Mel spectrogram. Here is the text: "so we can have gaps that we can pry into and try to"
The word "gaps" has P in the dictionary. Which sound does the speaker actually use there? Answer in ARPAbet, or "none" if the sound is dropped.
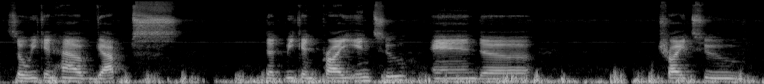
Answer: P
